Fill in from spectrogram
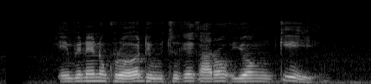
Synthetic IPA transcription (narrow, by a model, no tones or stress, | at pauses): ʔimpinenuɡ̥ɾɔ̤ɔd̪̥i̤wud̥ʒ̥ṳkekaɾojɔŋki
